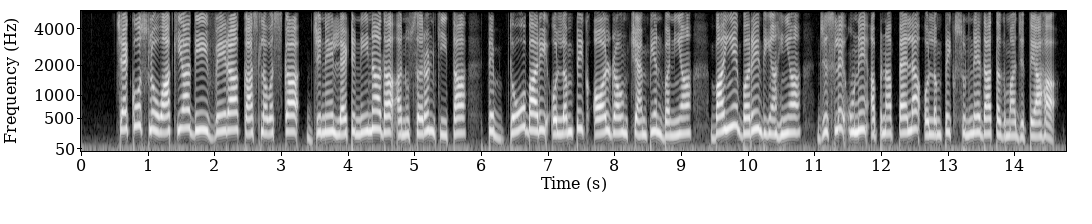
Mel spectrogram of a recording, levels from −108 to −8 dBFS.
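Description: No technical faults are audible.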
